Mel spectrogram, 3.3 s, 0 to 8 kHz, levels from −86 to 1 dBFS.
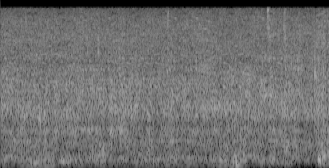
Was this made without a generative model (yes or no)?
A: no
